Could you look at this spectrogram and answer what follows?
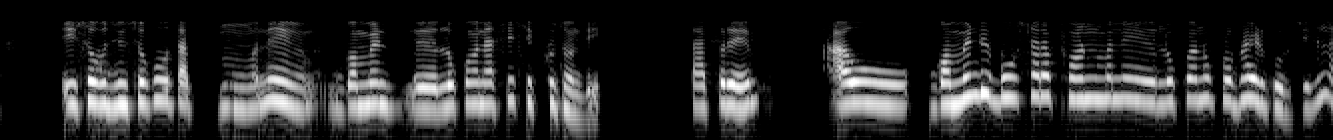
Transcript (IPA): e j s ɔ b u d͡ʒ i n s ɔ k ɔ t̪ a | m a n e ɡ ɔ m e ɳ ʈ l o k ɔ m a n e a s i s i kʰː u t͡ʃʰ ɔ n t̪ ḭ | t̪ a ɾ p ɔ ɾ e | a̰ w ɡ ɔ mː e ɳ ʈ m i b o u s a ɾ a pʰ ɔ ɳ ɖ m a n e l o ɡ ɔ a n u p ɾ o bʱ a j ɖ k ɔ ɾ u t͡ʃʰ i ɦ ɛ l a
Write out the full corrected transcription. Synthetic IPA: e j s ɔ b u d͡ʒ i n s ɔ k u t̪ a | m a n e ɡ ɔ m e ɳ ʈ l o k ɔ m a n e a s i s i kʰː u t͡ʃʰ ɔ n t̪ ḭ | t̪ a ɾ p ɔ ɾ e | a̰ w ɡ ɔ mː e ɳ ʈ b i b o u s a ɾ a pʰ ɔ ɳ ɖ m a n e l o k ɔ a n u p ɾ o bʱ a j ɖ k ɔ ɾ u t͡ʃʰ i ɦ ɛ l a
